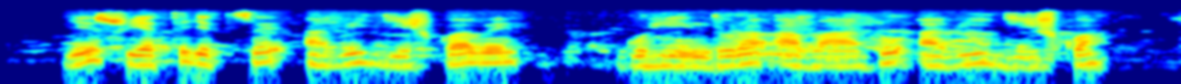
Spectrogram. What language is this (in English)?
Kinyarwanda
